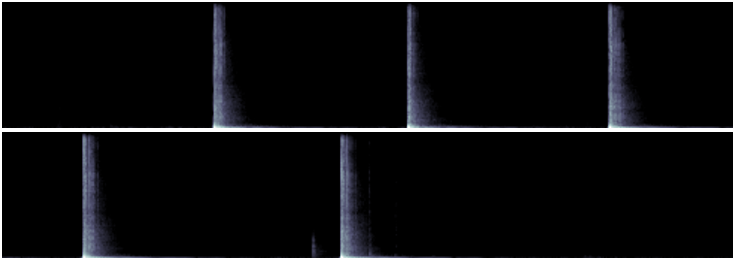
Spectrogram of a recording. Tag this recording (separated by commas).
Domestic sounds, Knock, Door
